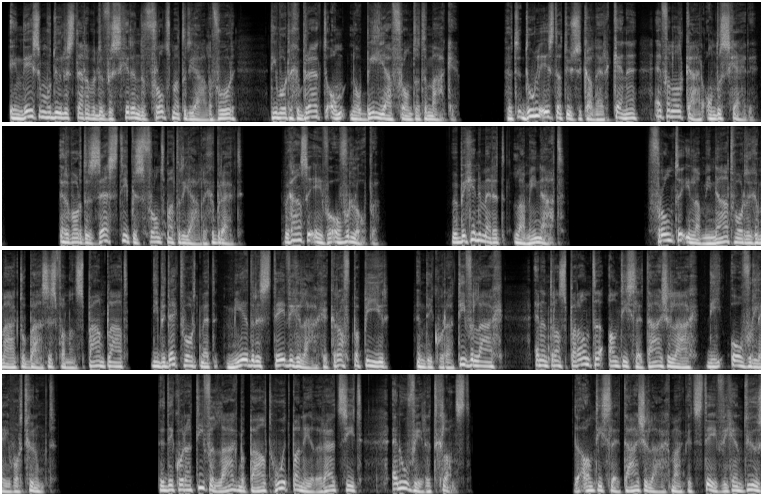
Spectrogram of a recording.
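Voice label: Dutch e-learning Flemish; GoLocalise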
